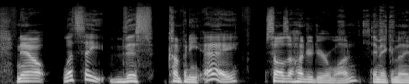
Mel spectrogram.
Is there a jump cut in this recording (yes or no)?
no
